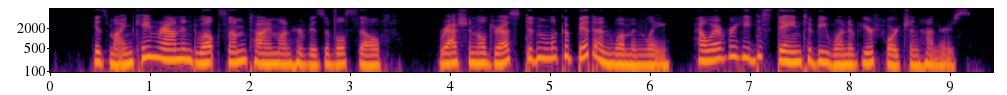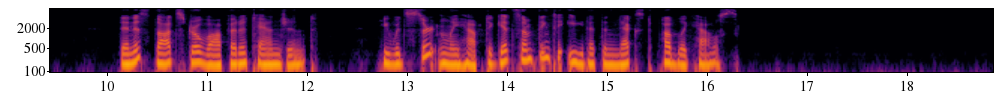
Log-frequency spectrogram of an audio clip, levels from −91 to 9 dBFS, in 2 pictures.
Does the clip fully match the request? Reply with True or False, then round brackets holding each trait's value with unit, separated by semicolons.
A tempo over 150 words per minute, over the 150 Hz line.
True (160 wpm; 185 Hz)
